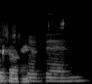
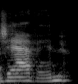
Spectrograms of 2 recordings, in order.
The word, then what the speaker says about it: Javven: up your So Javven and I hope I'm pronouncing his name right. Y'all can Javven. It wasn't Javin. Yeah, that would be the American way of saying it.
